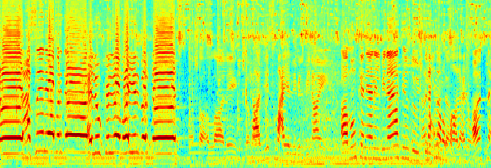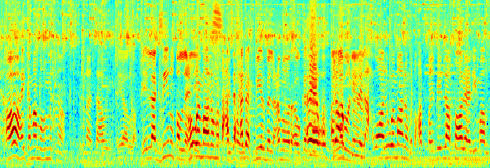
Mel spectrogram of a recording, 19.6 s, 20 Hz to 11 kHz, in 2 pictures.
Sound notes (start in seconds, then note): 2.0 continues shouting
